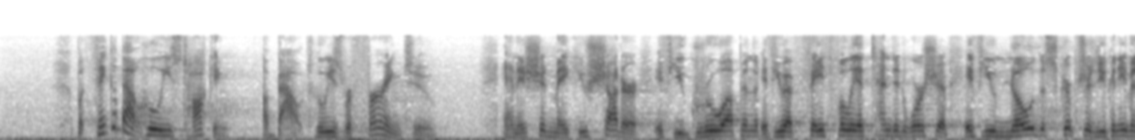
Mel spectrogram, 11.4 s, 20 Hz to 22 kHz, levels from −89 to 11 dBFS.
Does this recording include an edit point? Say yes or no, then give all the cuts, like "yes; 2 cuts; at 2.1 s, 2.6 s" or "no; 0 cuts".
yes; 1 cut; at 7.6 s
